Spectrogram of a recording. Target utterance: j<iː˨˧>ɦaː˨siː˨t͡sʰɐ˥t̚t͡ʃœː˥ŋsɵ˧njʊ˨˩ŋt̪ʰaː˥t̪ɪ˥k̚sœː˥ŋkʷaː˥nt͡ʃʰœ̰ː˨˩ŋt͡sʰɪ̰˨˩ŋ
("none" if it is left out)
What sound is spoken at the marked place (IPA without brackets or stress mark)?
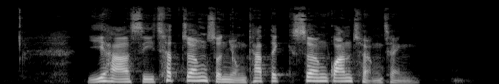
iː˨˧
